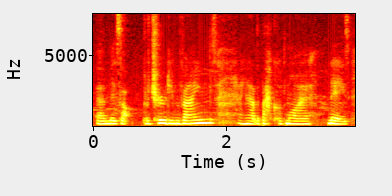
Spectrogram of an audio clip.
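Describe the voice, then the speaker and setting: A heavily pregnant vlogger in her thirties from England, with an Essex accent, chats casually and sounds tired, rambling with fillers and false starts. Her mid-range voice is mellow with a breathy edge and little pitch variation at a normal speed, and the recording is muffled.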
